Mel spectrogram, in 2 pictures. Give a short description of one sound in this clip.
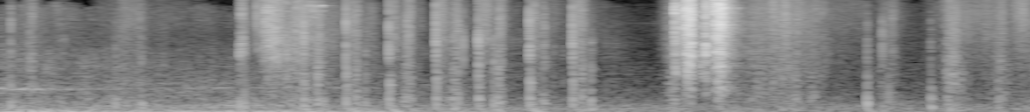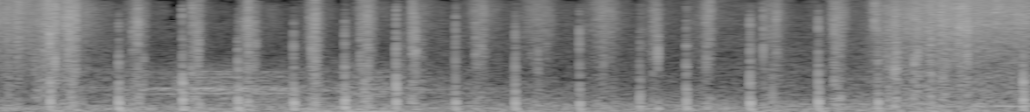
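Footsteps thud quickly across a wooden floor.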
